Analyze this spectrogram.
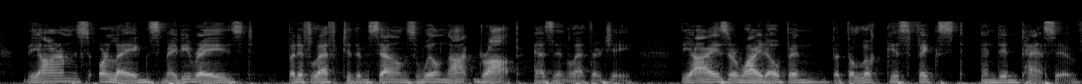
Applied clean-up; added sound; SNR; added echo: none; none; none; reverberation time 0.4 s.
